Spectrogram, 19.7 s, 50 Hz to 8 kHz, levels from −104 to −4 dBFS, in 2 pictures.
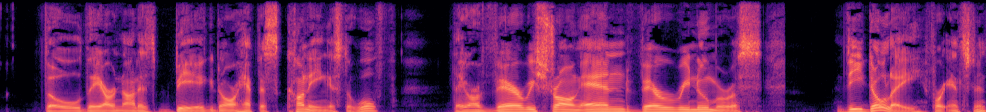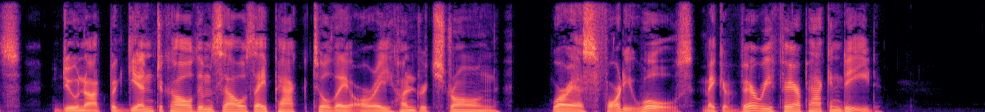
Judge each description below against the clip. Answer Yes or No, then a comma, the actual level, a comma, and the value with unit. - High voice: No, low, 110 Hz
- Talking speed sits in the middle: Yes, average, 145 wpm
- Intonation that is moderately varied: No, wide, 5.8 semitones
